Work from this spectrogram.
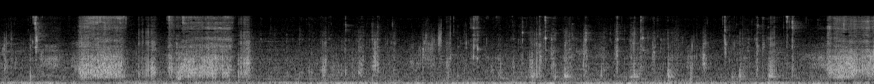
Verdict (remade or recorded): recorded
